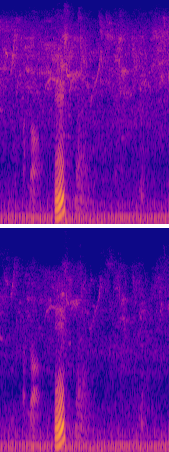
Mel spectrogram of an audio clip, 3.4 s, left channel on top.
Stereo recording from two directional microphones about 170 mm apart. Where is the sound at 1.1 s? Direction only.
10° left (ahead or behind).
